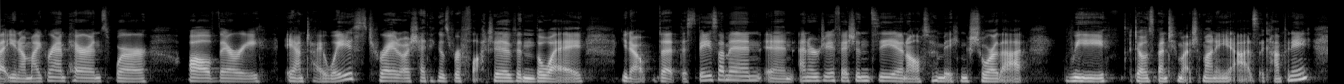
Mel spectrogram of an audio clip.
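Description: A woman's very deep, low-pitched voice with a Northeastern US accent, bright, sharp tone, vocal fry, ordinary pitch variation and a moderate pace. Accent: American, Northeast. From New Jersey. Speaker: startup CEO. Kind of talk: interview.

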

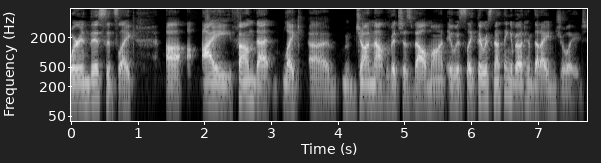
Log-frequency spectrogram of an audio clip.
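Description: A man's bright, sharp voice on a very clean recording with a silent background. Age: 30s. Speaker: podcast host and comedian. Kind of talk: casual chat.

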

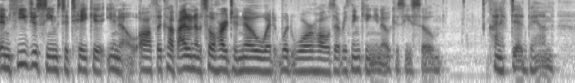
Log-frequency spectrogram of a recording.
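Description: A woman with an American accent speaks at a very fast pace and a very deep, low pitch, with vocal fry and fairly even intonation, on a very clean recording with a silent background. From New York City. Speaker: memoirist and yoga teacher. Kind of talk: interview.

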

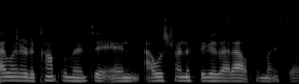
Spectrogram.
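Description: An ordinary speaking voice from a woman with an American accent, fairly low in pitch with fairly even intonation, in a dry, close sound with no echo. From US Bay Area; Nigerian heritage. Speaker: content creator and business owner. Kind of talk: casual interview chat. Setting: studio.

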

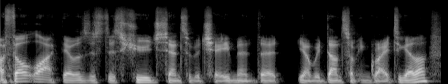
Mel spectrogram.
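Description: A man with an Australian accent is captured on a very clean recording, the background silent. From Australia (New South Wales, then Queensland). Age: 30s. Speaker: real estate agency owner. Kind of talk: interview. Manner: hesitant, many fillers.

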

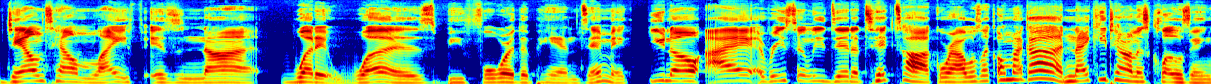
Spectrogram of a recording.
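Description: Using a normal speaking voice, a woman speaks at a fairly slow pace with hardly any pauses, her medium pitch carried by lively intonation on a very clean recording with a silent background. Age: 30s. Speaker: radio host. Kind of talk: casual chat.

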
